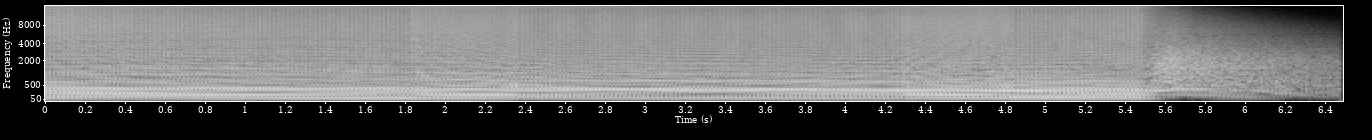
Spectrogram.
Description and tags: SemiQ leads 19.
This sound belongs to a mini pack sounds could be used for rave or nuerofunk genres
